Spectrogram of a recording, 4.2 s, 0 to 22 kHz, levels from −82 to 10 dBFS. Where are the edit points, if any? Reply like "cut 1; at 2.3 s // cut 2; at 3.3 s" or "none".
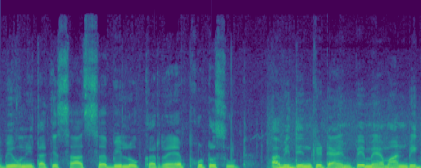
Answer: cut 1; at 2.5 s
